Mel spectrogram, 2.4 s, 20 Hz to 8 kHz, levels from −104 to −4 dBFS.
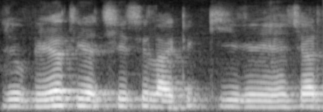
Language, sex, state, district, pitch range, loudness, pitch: Hindi, male, Chhattisgarh, Kabirdham, 170-185 Hz, -15 LUFS, 175 Hz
